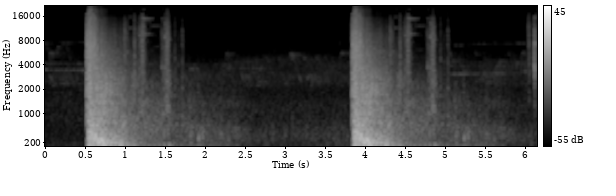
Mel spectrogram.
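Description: Two sharp, loud gunshots from a weapon in the ARMA 3 IFA3 war mod game, a few seconds apart, each followed by a decaying echo and faint mechanical clicks.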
